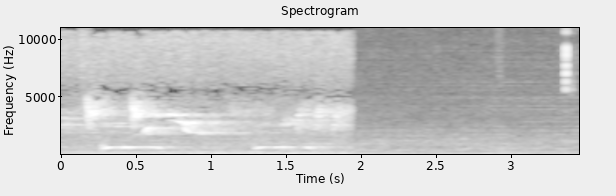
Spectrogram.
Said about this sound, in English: An owl calls out, and I say, "Is that stupid sucker following us?"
